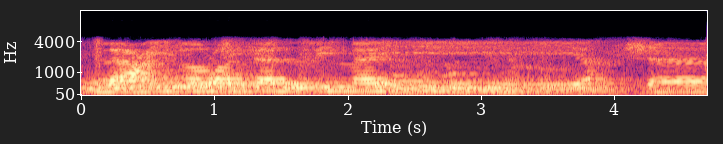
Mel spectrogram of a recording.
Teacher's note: Kalau idgham ke huruf ya diturunkan rahang bawahnya sambil ditempo, sambil didengung di dalam hidung.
